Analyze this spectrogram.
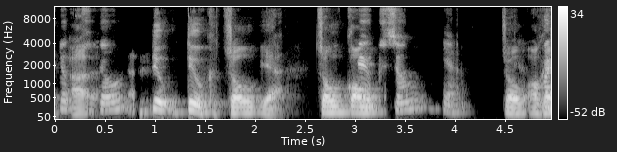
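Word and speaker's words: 周公: So this person, Duke Zhou, okay, and Chinese pronounced as Zhou Gong, is probably well, should I say the most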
